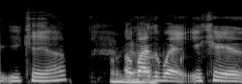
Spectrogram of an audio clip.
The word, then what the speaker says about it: IKEA: oh by the way eeka is the European way of saying here I guess people say Ikea we say it wrong in the states yeah we do but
